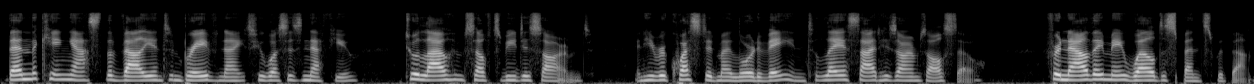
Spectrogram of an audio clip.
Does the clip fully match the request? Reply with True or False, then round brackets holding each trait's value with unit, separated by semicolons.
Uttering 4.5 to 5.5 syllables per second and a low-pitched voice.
False (5.0 syllables/s; 195 Hz)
